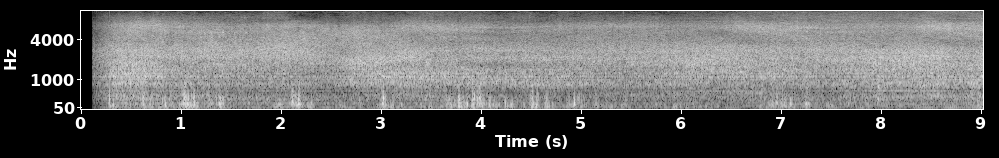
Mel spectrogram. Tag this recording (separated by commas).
outside, urban or man-made, Vehicle, Car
